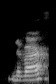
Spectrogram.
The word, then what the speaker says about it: Navarre: how do you say that Navarre you say Navarre Florida and you can see who is in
